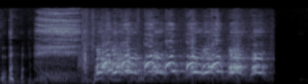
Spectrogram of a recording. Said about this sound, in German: Und es ist eine Tollerei hier, kann ich dir sagen. Ja, so eine, so eine äh, richtige, richtige äh, Hundeparty jetzt bei euch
